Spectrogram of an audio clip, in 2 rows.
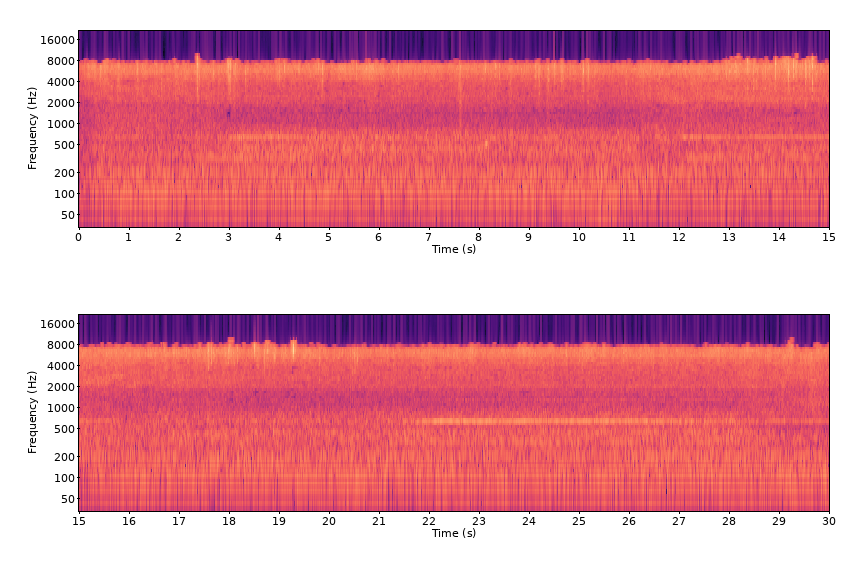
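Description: A Volvo B7R coach heard from inside while under way: its straight-six diesel engine runs steadily over road and body noise. A thin whine comes and goes three times.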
